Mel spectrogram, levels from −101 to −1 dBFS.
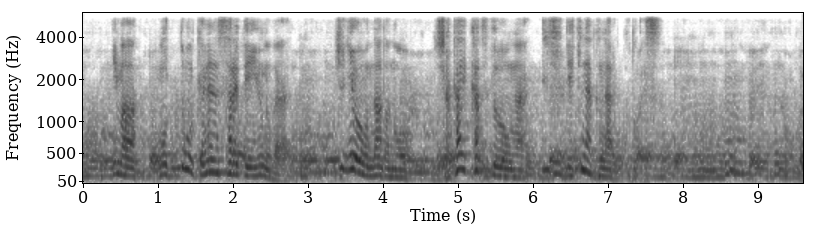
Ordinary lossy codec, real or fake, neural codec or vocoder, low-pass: none; fake; codec, 16 kHz, 4.8 kbps, FACodec; 5.4 kHz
